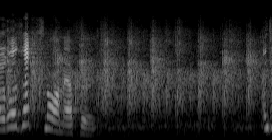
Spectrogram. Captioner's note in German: Beifall bei der FDP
